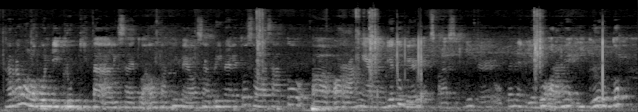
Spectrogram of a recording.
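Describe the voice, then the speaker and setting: A woman's voice: mid-range voice, brisk, far from the mic. Actress explaining her character, thoughtful, tosses in english words, really echoey hall, noisy. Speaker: actress at a press conference. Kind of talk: answering press questions. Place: event hall.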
